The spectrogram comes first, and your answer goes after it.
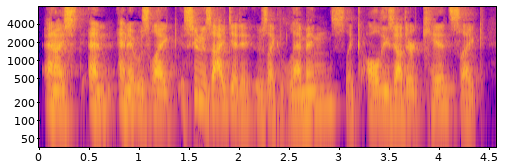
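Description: A man's voice: on the high side, fast talker, husky. A middle-aged man from the Boston area, a podcast guest, telling rambling, profane, self-deprecating stories full of restarts. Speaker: podcast guest, festival producer. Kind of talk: casual storytelling conversation.

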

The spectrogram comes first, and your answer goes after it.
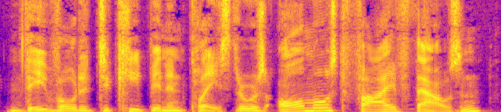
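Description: A man's voice: medium pitch, big pitch swings, unhurried, breathy edge, dry recording. A man hosting a news segment, reading the story steadily and then putting casual questions to a guest. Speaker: radio interview host. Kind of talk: news report and interview.

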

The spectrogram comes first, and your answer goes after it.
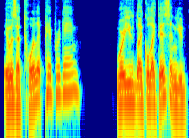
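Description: A man in casual chat who tells stories with animated acted-out reactions. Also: medium pitch, normal speed, no echo, studio quality. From South Korea. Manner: animated storyteller, acts out reactions.

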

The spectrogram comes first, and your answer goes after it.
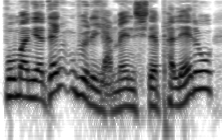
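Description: Podcast co-host, male, from the Rhineland; teasing, joking, animated voice, dry close mic. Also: a little high, fairly quick, no echo. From Rhineland, Germany. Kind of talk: casual podcast banter.

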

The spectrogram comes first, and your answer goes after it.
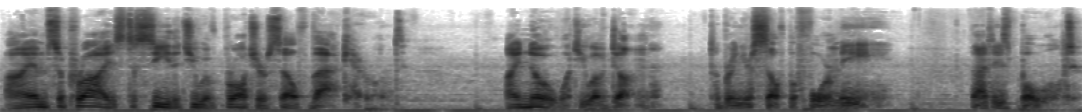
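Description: A man voicing an ancient, solemn giant guardian of metal and stone in tabletop role-play, with a deep rumbling voice and formal, grave speech. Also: fairly even intonation, slow, slight background noise, full character voice. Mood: stern judgement.

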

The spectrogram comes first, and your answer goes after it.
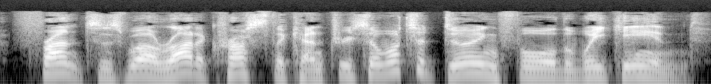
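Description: A man's voice: on the high side, normal speed, no room sound, clean studio sound. A man with a New Zealand accent hosting a conversational radio interview in an informal, matey way. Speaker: radio host.

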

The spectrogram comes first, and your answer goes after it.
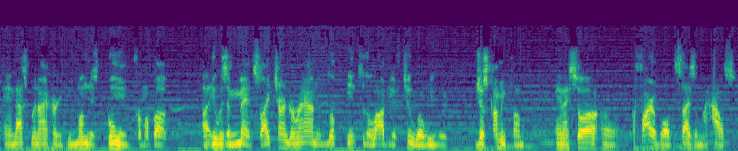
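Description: A man, a police officer, recounting what he lived through in halting testimony, with frequent fillers and restarts. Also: lowish voice, steady tone, muffled recording, faint music behind. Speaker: police officer recalling a disaster.

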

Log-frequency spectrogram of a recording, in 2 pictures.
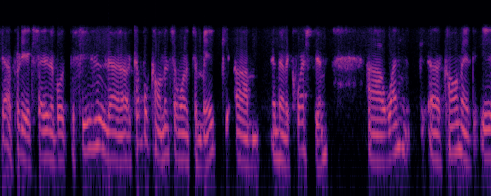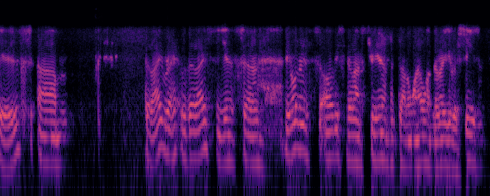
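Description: A man calling in to a sports talk show over the phone, hesitant and pausing with ums. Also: medium pitch. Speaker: caller. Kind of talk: sports call-in chat. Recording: tinny phone line.

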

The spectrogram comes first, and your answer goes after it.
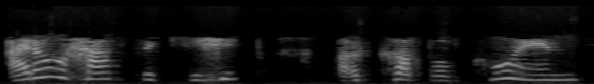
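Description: A woman leaving a voicemail for a podcast, telling a small story in a slow, halting way. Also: high voice, breathy edge, no room sound. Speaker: voicemail caller. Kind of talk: voicemail message. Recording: tinny phone voicemail.

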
